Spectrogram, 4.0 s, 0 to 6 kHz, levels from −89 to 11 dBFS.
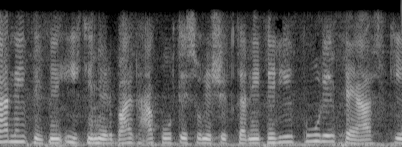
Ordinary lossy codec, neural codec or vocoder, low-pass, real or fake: none; codec, 16 kHz in and 24 kHz out, 1.1 kbps, FireRedTTS-2 codec; 5.4 kHz; fake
